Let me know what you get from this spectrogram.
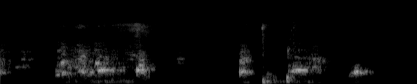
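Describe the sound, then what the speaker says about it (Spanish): A neighbour's small dog barks in irregular bursts: several sharp barks and yaps with short gaps between them. It sounds moderately close, with no talking over it. "el perrito de al lado, le dio por ladrarle a todo"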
